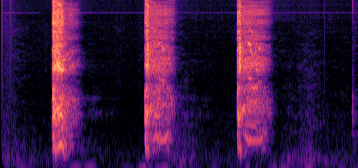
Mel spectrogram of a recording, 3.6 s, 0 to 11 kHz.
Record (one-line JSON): {"three_cough_length": "3.6 s", "three_cough_amplitude": 32768, "three_cough_signal_mean_std_ratio": 0.77, "survey_phase": "beta (2021-08-13 to 2022-03-07)", "age": "45-64", "gender": "Female", "wearing_mask": "No", "symptom_none": true, "smoker_status": "Ex-smoker", "respiratory_condition_asthma": false, "respiratory_condition_other": false, "recruitment_source": "REACT", "submission_delay": "1 day", "covid_test_result": "Negative", "covid_test_method": "RT-qPCR", "influenza_a_test_result": "Negative", "influenza_b_test_result": "Negative"}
